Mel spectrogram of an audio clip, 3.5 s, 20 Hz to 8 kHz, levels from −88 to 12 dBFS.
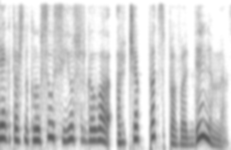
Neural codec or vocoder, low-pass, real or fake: codec, 16 kHz, 1.1 kbps, Voila-Tokenizer; 7.2 kHz; fake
